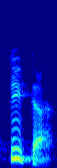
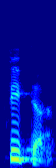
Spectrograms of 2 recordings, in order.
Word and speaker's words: theta: The next letter we learned was theta, theta. And this is a harder TH.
